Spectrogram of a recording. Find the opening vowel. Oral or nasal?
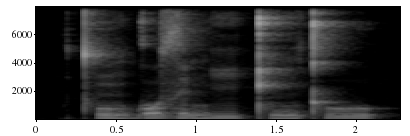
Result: nasal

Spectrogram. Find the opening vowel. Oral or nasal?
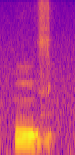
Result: nasal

